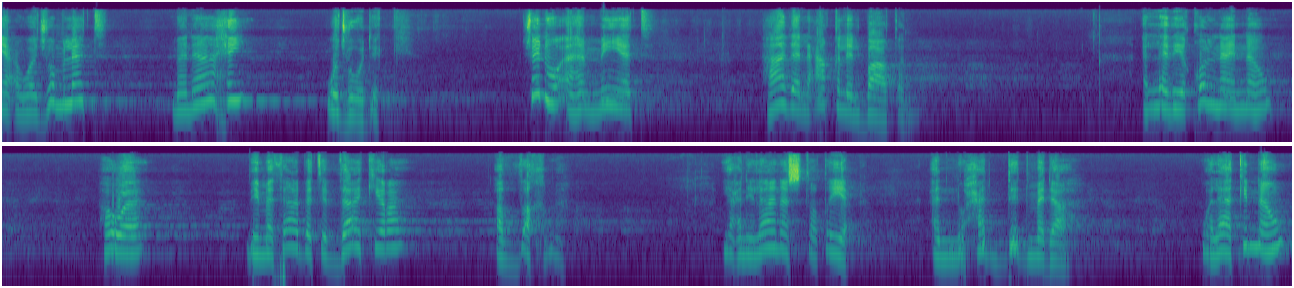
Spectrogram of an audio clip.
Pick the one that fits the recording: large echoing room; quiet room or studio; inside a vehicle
large echoing room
